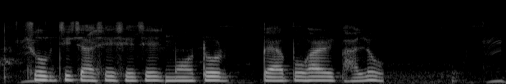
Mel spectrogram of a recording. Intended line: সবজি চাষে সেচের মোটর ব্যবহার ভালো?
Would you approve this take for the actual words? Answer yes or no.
yes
